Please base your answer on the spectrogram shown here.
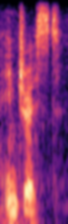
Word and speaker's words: interest: withdrawal interest collateral nice when we say interest yeah don't really pronounce that e that first e can you repeat interest yeah interest and then direct direct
